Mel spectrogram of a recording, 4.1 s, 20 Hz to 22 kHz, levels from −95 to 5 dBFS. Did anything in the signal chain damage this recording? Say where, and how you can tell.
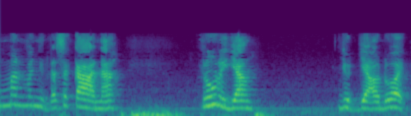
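Yes. The damage sits at the codec stage and runs through the whole speech clip: the sound is plainly dull and smeared, with a warbling, fizzy edge on sibilants, the signature of AAC compression, likely AAC-LC at a low rate that fits about 24 kbps. Starved of bits, the encoder dropped its bandwidth, so a spectrogram shows a hard ceiling with nothing above 7.7 kHz, and the quantised bands below appear blotchy and patchy rather than smoothly continuous.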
